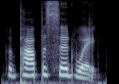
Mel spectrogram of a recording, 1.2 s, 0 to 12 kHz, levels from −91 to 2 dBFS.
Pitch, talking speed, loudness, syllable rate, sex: 230 Hz, 200 wpm, -19 LUFS, 5.4 syllables/s, female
